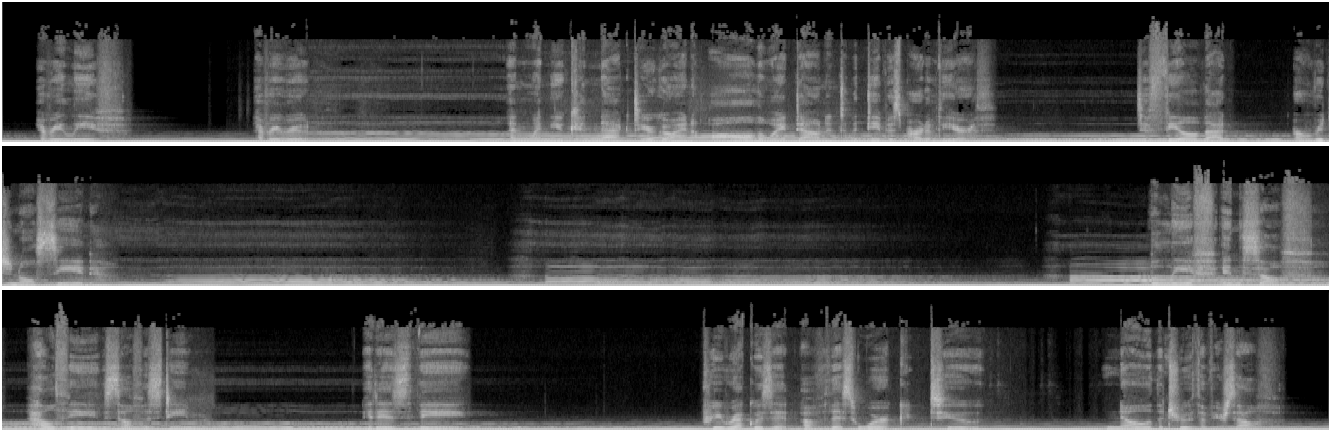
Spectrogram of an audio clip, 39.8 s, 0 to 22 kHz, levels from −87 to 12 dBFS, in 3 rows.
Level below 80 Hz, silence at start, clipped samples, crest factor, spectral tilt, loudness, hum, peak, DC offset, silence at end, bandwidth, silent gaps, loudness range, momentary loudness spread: -18 dBFS; 0 s; under 0.1%; 12 dB; -5.5 dB/octave; -13 LUFS; none; 0 dBFS; under 0.1%; 0 s; 18 kHz; none; 2 LU; 4 LU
